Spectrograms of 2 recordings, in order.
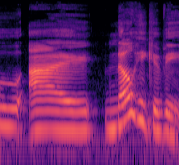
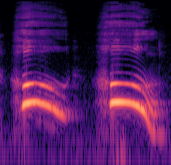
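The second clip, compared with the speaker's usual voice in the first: high, loud hooting like an owl; mock owl call; 12 semitones higher, 6 dB louder than usual. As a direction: hoot it out like the owl outside. Imitating the owl's hooting.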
